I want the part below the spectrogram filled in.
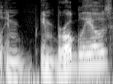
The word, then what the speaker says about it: imbroglio: Writes, the past 24 hours of news and President Donald Trump's various legal imbroglios. How do you say that? – Imbroglio.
